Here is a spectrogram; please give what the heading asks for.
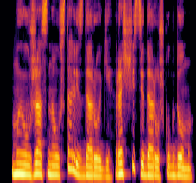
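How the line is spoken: Commanding. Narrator (Russian): приказал Вейнард

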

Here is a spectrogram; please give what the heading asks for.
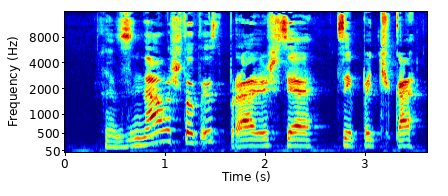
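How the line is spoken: Plain. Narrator (Russian): сказал он

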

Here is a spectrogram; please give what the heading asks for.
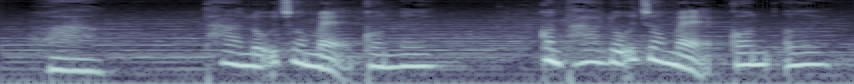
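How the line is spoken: Mutter. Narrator (Vietnamese): mồm lẩm bẩm

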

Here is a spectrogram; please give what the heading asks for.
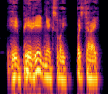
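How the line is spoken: Ruler's angry mutter. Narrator (Russian): сердито буркнул государь

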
